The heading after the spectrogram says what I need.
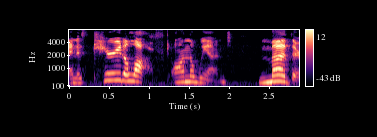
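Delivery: ordinary delivery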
